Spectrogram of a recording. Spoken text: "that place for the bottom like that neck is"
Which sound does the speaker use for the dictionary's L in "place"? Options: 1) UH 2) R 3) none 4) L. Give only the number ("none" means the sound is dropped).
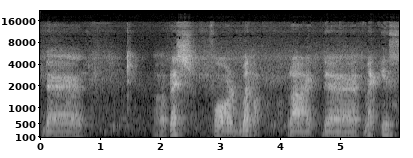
4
